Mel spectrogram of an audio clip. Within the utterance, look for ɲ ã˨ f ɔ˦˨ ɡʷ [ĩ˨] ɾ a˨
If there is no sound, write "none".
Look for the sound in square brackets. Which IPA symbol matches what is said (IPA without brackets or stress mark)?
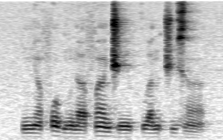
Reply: ĩ˨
